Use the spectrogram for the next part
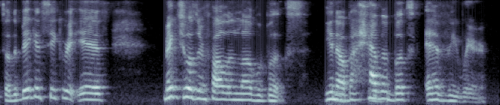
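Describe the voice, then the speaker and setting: A middle-aged woman with a somewhat low-pitched voice speaks as an expert guest on an interview show. She is earnest and instructive, laying out practical tips in a conversational way.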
